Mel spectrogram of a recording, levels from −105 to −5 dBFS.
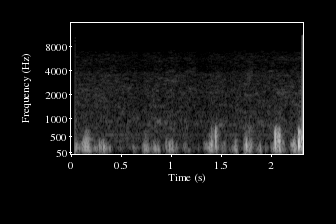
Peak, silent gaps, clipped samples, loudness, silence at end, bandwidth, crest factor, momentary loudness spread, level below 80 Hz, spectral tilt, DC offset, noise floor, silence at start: -14 dBFS; none; under 0.1%; -44 LUFS; 0 s; 7 kHz; 28 dB; 18 LU; -76 dBFS; -9.5 dB/octave; under 0.1%; -60 dBFS; 0.05 s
